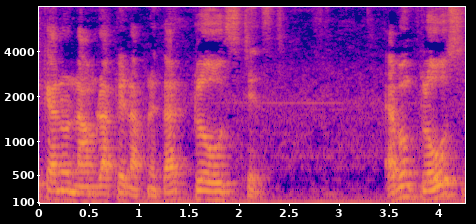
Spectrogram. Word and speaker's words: cloze: 6 নাম্বারেও কিন্তু একটা ক্লু দেওয়া থাকবে, ক্লোজ টেস্ট উইথ ক্লুজ, এই প্রশ্নটার নাম।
